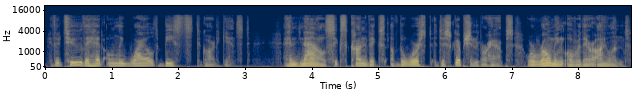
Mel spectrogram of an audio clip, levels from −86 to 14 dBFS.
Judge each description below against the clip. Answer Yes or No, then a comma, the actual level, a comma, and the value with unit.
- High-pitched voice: No, low, 105 Hz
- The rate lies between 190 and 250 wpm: No, average, 155 wpm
